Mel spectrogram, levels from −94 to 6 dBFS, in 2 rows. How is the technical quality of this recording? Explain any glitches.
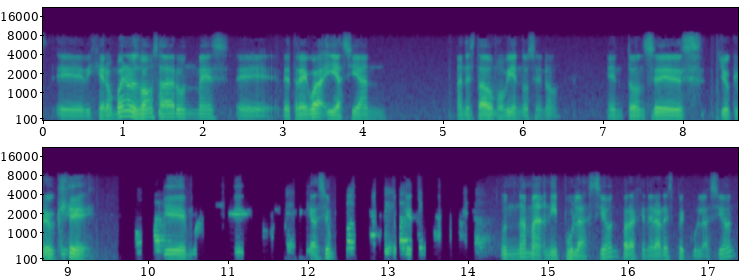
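The recording has clear echo-canceller trouble in the middle, from about 9.6 s to 14.3 s, on a call path whose content stops at 8 kHz.

Background gated by the echo canceller, 9.64 to 9.82 s: with the far end playing, the canceller clamped the microphone down. The room sound behind the talker falls away by about 40 dB for roughly a fifth of a second, then returns.

Other side's voice leaking through, at 9.82 to 10.3 s, 11.74 to 12.01 s, 12.48 to 13.43 s and 13.96 to 14.34 s: a second voice can be heard alongside the talker. It is likely loudspeaker playback that the canceller failed to subtract. It arrives at about the talker's level in the first and third stretches and about 10 dB lower in the others.

Speech suppressed in double talk, at 10.12 to 10.18 s and 10.55 to 14.0 s: the talker's voice sags while the other voice is present. 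The likely cause is the canceller failing to separate the talker from the echo and attenuating both. The first dip is slight, about 5 dB. The second is deep, reaching about 40 dB across roughly three seconds.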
